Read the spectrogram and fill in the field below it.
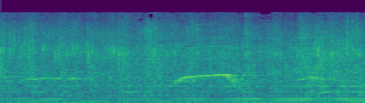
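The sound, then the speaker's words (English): A church audience claps its hands to celebrate the Lord after a prayer, a steady, dense wash of applause that lasts throughout, with murmuring crowd noise underneath and a brief rising whistle-like whoop partway through. “Clap your hands. Celebrate the Lord.”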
